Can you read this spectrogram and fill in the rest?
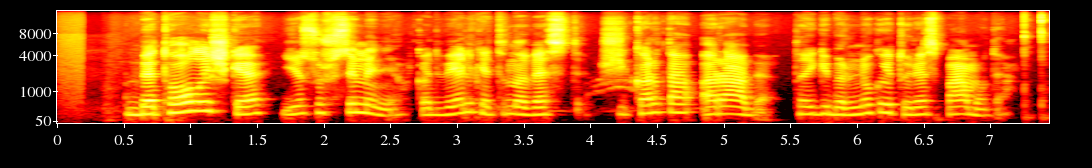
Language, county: Lithuanian, Kaunas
